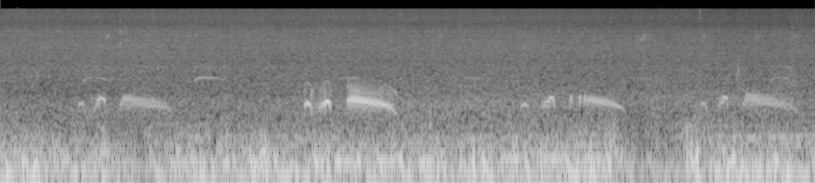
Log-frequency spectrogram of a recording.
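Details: Spotted dove cooing during decoy trapping in a forest, two decoy birds luring a wild dove on a windy day. Scattered quiet coos and one sharper, louder rolled note near the middle, mostly buried in strong wind noise.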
